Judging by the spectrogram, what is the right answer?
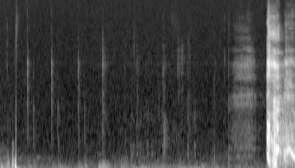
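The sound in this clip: A person coughs on wine caught in the throat: near silence with faint ticks, then one sudden loud, harsh cough burst at the very end.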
